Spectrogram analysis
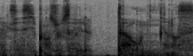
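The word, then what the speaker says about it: tawny: Ensuite vous avez le Taoni, alors ça s'écrit T-A-W-N-Y.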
